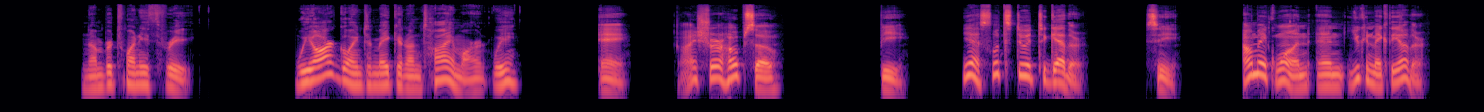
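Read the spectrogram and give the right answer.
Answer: A: I sure hope so.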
